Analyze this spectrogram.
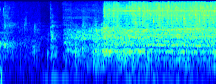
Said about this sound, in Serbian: Prvo ćemo u čaše sipati određenu količinu vode. Obično česmovače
